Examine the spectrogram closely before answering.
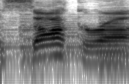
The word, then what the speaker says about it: Sakura: And yes, I'm pronouncing her name Sakura unlike the super 4 Kids way the show pronounces it.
